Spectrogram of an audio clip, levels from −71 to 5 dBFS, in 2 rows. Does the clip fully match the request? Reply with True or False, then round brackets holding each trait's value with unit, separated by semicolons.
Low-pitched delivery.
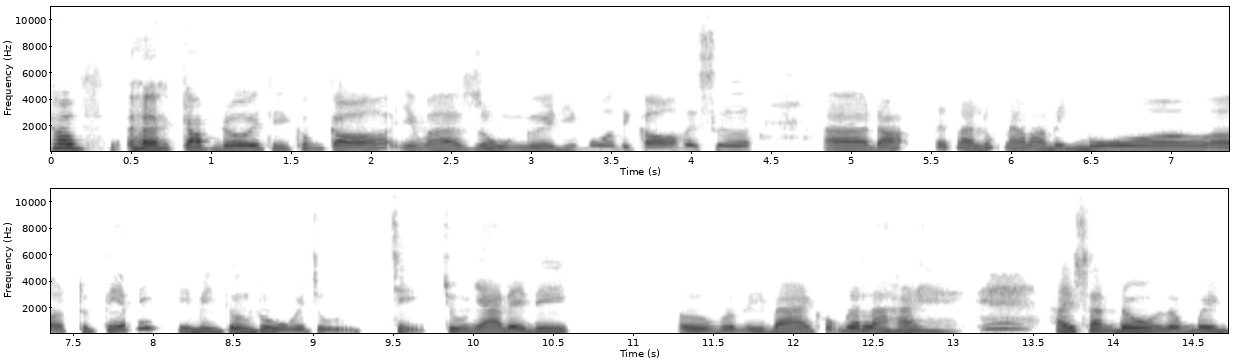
False (225 Hz)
